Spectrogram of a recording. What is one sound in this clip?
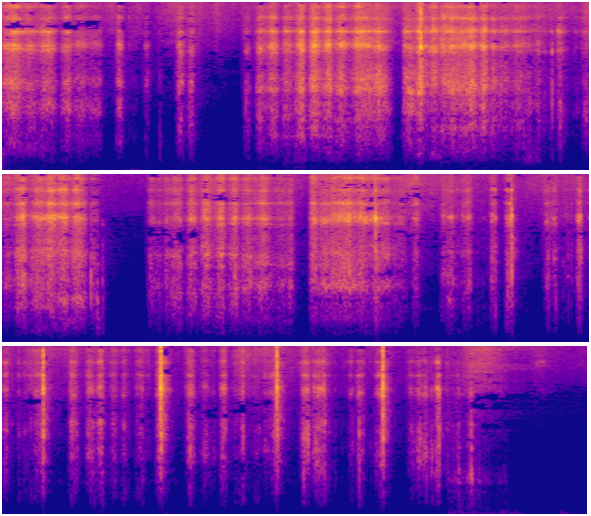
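Fingertips tap and scratch on a ceramic lid.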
